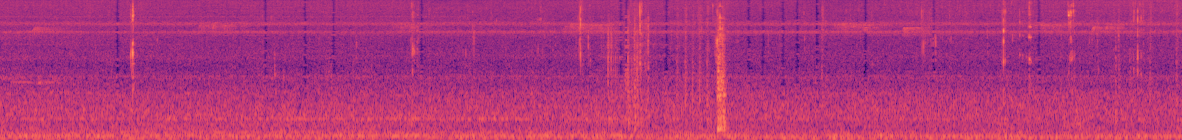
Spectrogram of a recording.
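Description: Steady low hum of a distant motor, with a few sharp clicks, the loudest about five and a half seconds in.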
